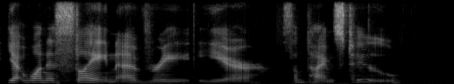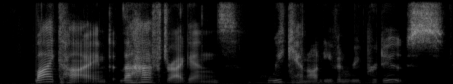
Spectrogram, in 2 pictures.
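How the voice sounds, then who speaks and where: Woman playing a low, courteous half-dragon lady. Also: gravelly, bright, forceful tone, heavily acted, low-quality recording. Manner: formal, measured, eloquent. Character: courteous, earnest female half-dragon broker seeking peace. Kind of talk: scripted fantasy audio roleplay, addressing the listener.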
